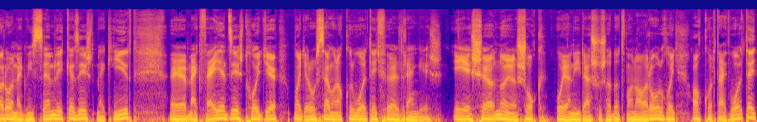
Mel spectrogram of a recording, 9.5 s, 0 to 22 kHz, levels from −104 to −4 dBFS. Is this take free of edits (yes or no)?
yes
